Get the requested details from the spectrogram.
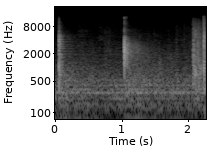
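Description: Snooker balls click together on the table.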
